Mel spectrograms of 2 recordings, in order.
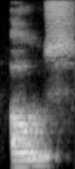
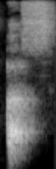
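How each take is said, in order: First: The ending has a full 'oh' vowel. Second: The ending has a weak 'uh' vowel. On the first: The speaker calls it wrong. "it's never O's" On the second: The speaker calls it right. "it's always us"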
